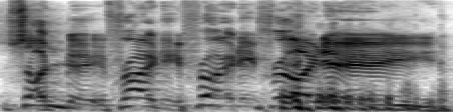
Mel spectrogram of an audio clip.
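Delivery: booming monster truck ad voice; monster truck announcer. Acted. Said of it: "the monster truck voice".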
